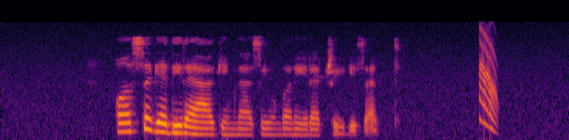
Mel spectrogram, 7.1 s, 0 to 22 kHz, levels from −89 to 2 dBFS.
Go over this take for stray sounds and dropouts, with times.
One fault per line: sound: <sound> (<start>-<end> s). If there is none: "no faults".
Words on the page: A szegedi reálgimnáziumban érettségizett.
sound: chirp (6.0-6.2 s)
